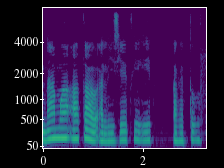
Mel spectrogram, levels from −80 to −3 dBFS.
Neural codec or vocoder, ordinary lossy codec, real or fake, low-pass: none; none; real; 7.2 kHz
